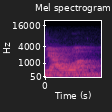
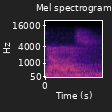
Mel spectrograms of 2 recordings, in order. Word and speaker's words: Galois: Galois. It's pronounced Galois, not Galois.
